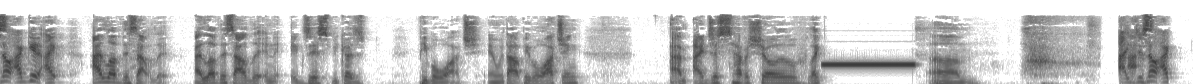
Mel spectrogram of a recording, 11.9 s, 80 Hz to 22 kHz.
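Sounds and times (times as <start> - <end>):
speech: 0.0 - 6.0, 6.7 - 8.4, 9.2 - 10.6, 11.2 - 11.8
steady pure censor bleep over a spoken name: 8.2 - 9.3.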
